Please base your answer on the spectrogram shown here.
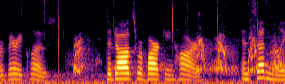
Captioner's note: dogs barking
